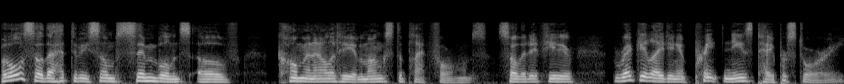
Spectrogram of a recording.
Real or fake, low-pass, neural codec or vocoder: fake; 7.2 kHz; codec, 16 kHz in and 24 kHz out, 0.4 kbps, LongCat-Audio-Codec, fine tuned four codebook decoder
